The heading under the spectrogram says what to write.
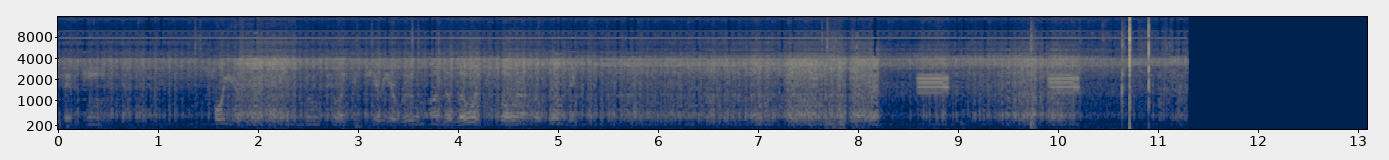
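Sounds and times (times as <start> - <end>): radio hiss: 0.0 - 11.3
warbling data tones: 0.0 - 11.3
sharp clicks: 9.6 - 11.2.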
